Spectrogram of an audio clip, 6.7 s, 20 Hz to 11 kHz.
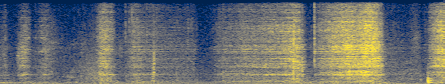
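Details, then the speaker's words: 1970 Ford Mustang after front disc brake conversion and new rear shoes and wheel cylinders: irregular raspy scraping swishes about once a second, engine off; sounds like brake rubbing, though no rubbing point was found. "that kind of sounds like it's rubbing but I don't see no place where nothing's rubbing does that make sense"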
